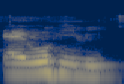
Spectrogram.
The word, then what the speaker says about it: Erohimi: Well, fortunately, depending on the route you are taking to, it's actually pronounced as Erohimi, not Iwohimi, Okay. the way you are pronouncing it. Okay. It's pronounced Oh, okay. Erohimi.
